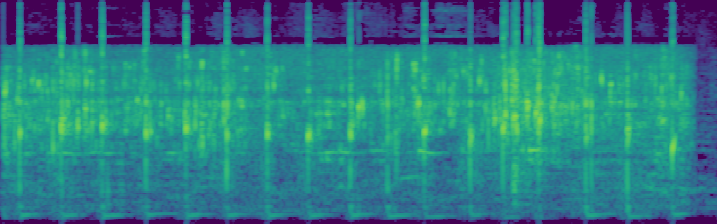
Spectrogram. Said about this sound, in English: I guess I'll just drink some of my water.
